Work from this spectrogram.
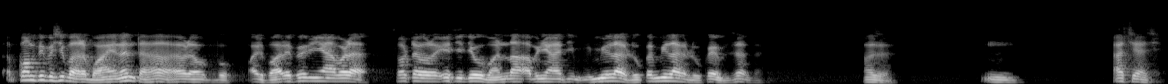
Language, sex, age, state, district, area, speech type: Nepali, male, 60+, West Bengal, Darjeeling, rural, spontaneous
